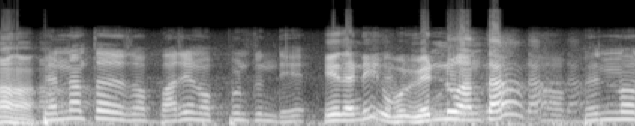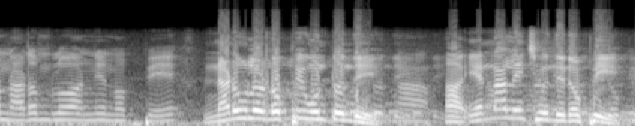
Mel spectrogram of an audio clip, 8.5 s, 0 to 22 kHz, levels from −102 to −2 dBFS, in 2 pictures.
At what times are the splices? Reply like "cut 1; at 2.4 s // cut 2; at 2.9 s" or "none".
none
